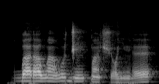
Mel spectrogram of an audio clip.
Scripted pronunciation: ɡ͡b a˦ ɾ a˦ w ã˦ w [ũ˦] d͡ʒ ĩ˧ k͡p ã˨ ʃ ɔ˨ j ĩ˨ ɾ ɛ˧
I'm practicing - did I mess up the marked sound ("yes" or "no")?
yes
